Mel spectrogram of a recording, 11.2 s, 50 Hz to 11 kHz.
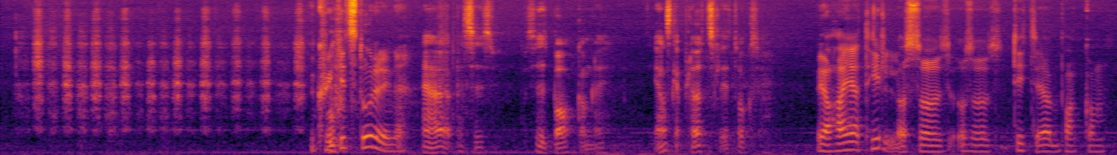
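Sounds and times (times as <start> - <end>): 
dog panting: 0.0 - 4.0
speech: 3.2 - 11.1.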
